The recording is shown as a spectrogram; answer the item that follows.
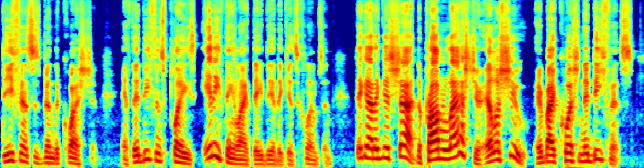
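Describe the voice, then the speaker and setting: Bright-voiced man in animated sports chat. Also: on the high side, quick pace, hardly any pauses, no room sound, studio quality. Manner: animated, repeats words, acts out quotes. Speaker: sports talk co-host.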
